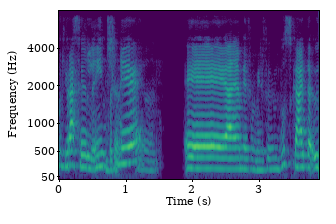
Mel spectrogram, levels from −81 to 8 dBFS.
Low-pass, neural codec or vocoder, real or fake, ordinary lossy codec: 7.2 kHz; codec, 16 kHz, 4.8 kbps, FACodec; fake; none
